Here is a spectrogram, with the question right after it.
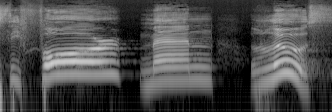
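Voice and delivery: slow, loud, awed voice.

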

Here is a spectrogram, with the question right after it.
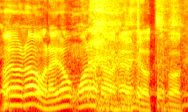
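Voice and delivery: loud, high-pitched outburst with laughter.

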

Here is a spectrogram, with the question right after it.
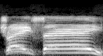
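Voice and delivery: mock bellow, very high-pitched. Retelling how someone bellowed a name into an office: imitating a bellow. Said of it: "bellows into this office".

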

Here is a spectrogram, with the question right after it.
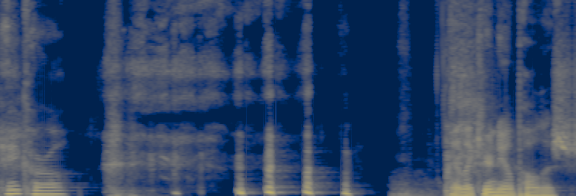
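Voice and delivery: put-on very high little-boy voice, about nine. Imagining what a nine-year-old spirit would say: imitating a nine-year-old. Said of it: "a nine-year-old being like".

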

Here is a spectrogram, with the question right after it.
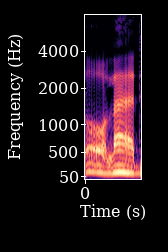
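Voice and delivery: put-on old sea-dog way of talking. Describing how a man always talks, mimicking his old sea veteran's way of talking. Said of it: "this old sea veterans way of talking".

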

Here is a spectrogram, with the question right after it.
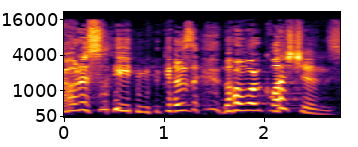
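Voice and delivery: shrill, very loud, high, fond yell. Retelling bedtime with the children, imitating own loving yell. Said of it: "lovingly yelling".

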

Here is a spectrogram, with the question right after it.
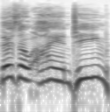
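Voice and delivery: put-on shouty sports announcer. Quoting the loud sports announcer character: imitating the shouty sports announcer. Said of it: "he's all".

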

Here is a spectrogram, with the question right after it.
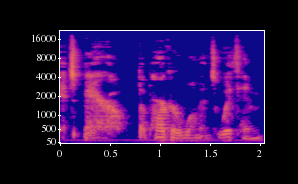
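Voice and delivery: secretive, hushed, breathy whisper. Retelling a line read for an episode: imitating someone whispering. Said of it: "he whispers".

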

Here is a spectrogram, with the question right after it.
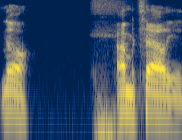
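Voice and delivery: very thick, exaggerated American accent. Acting out a film character trying to sound convincing: Brad Pitt impression, thickest American accent. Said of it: "the thickest American accent".

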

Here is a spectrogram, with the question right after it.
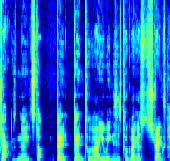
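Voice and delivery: hushed aside.

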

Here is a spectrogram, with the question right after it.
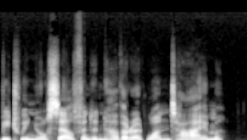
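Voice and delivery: ordinary delivery

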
